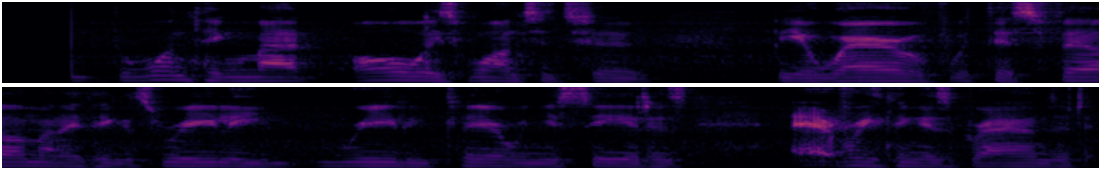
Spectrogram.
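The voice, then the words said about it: Natural accent, very fast speech. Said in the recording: “I love hearing Colin Farrell talk because, you know, the real accent comes out. He talks really, really fast.”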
